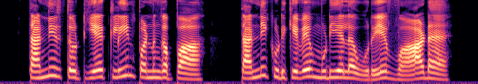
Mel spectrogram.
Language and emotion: Tamil, disgusted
